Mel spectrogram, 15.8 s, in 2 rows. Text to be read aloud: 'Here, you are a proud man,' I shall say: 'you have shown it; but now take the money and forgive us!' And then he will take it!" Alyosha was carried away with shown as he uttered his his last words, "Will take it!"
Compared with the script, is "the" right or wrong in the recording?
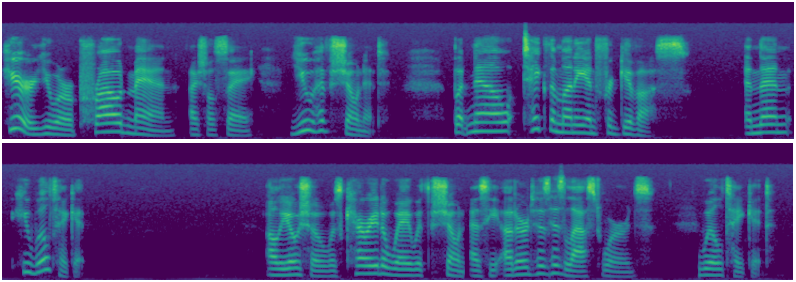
right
